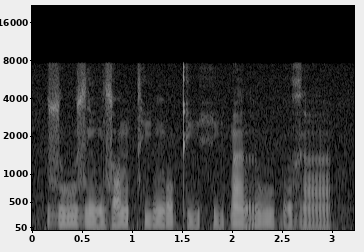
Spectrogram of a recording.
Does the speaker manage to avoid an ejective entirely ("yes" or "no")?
no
